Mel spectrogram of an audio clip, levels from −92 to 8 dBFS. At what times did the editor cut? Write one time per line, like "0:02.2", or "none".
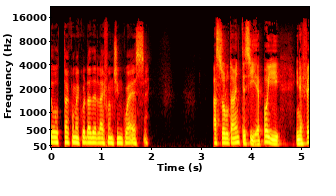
none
